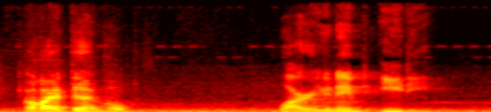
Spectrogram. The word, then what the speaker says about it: EDI: ก็คอยเตือนผม Why are you named Edie? EDI is the phonetic pronunciation of EDI.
